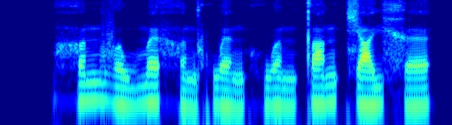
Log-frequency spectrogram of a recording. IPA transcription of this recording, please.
h ə˨˦ n v ə˨˩ w m ɛ˧ h ə˧˩ n k w ɛ˧˩ ŋ h w ə˨˩ n t̪ a˨˦ n t͡ɕ a˨˦ j x ɛ˨˦

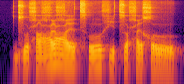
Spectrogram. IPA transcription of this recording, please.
d͡z u ħ a ʕ ɪ ʕ ɛː t͡sʰ ʊː x i t͡s ʊ ħ e χ ʊː

